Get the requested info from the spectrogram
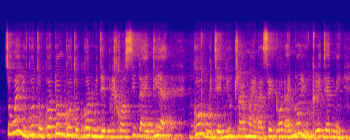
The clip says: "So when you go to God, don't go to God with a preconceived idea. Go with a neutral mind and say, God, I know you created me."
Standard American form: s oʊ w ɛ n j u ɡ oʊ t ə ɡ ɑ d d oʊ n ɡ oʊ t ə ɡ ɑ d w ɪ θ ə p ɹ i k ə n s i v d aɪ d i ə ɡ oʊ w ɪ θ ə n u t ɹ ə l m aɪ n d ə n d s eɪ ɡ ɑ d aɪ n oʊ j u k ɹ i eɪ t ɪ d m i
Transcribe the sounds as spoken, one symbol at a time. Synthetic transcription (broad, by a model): s oʊ w ɛ n j u ɡ oʊ t ə ɡ ɑ d d oʊ n ɡ oʊ t ə ɡ ɑ d w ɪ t ə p ɹ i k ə n s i d aɪ d i ə ɡ oʊ w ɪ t ə n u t ɹ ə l m aɪ n d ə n s eɪ ɡ ɑ d aɪ n oʊ j u k ɹ i eɪ t ɪ d m i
